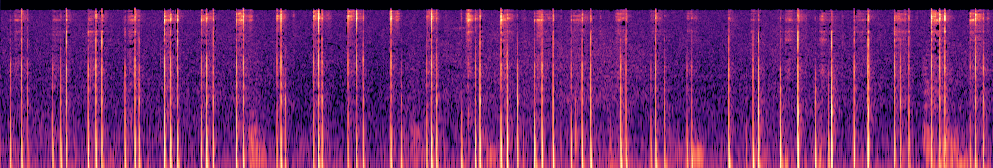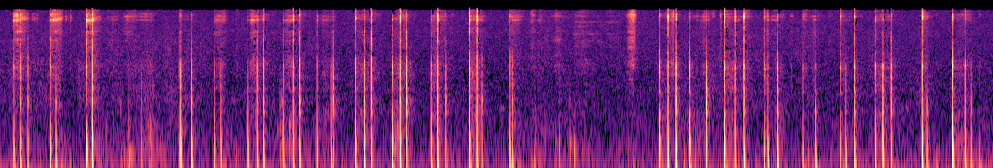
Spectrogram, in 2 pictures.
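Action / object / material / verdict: tap / small plastic ladle / plastic / none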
